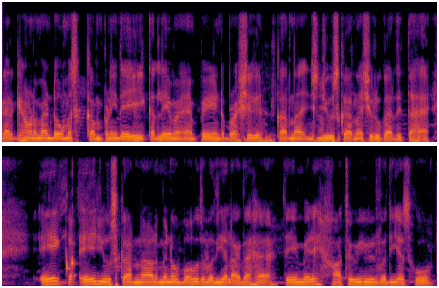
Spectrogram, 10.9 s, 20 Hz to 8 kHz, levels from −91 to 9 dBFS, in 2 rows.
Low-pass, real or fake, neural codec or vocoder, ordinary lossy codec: 7.2 kHz; fake; vocoder, 22.05 kHz, 80 mel bands, Vocos; none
